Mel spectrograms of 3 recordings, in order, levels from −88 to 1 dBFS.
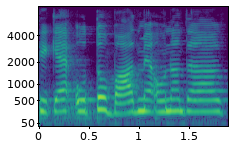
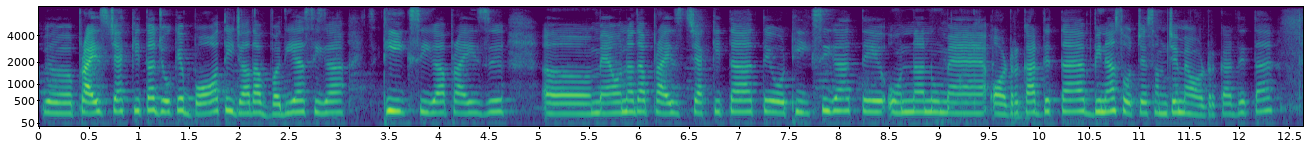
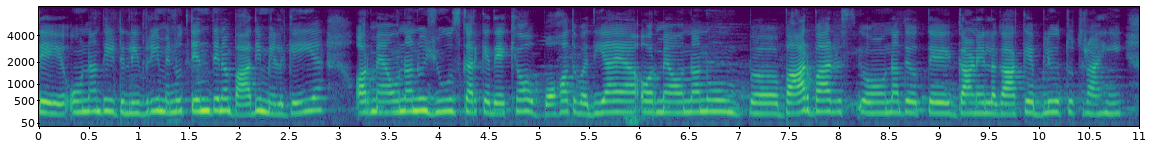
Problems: constant background noise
